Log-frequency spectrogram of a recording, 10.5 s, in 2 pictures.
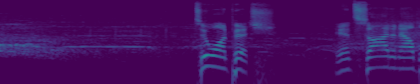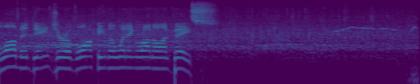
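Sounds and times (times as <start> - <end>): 
baseball crowd applauding and cheering: 0.0 - 2.4, 4.9 - 10.4
speech: 2.5 - 3.5, 4.2 - 8.0.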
